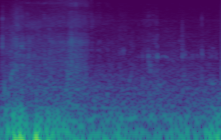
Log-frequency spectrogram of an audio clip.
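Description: Wind buffeting the microphone on an open boat, in low rumbling gusts that are strongest in the first second, with a fainter hiss over the same stretch.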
